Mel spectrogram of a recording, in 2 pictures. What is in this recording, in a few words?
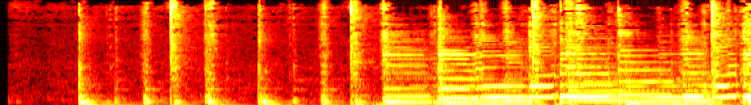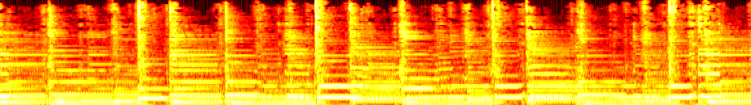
Guitar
